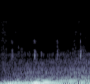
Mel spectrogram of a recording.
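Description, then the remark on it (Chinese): A car engine restarting quickly via its smart automatic start-stop system hums with a steady, low rumble, its note swelling briefly in the middle before settling back to a smooth idle at just over a thousand rpm. No one speaks. “还有一点就是这个智能启停的动作是很快速的，比如说停下车的时候，它悄悄的停下来，你看，停下来，一二三。”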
